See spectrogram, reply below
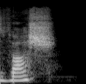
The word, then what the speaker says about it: Vash: My bat's name is Vash, which is actually Wash, like from Firefly, but they can't pronounce it, so it's Vash.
